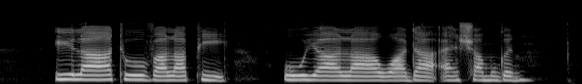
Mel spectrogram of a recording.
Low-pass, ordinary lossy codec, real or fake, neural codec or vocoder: 7.2 kHz; none; real; none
